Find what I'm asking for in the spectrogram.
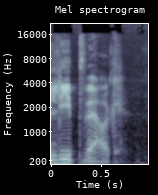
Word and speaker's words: Leibwerk: Leibwerk. German pronunciation Liebwerk.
